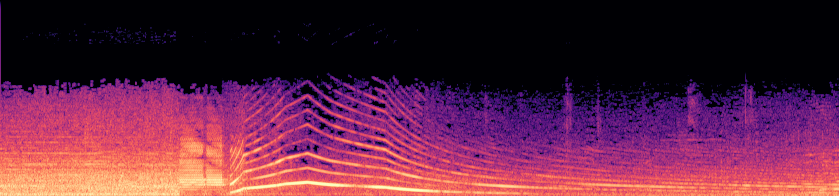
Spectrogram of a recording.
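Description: Rushing road and wind noise from a moving vehicle cuts off abruptly about two seconds in. A siren follows: it winds up in pitch to a peak about a second later, then slides slowly down over several seconds, and a second, lower-falling siren tone trails on to the end.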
